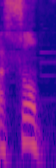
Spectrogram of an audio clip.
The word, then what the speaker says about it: ซบ: คำ ว่า ศพ ครับ ศพ เขียน ซอโซ บ่อ แม่ ไม้ รวม กัน แล้ว อ่าน ว่า ศพ ครับ ศพ มี อยู่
